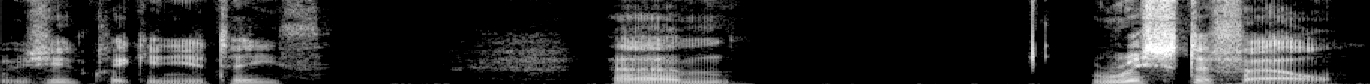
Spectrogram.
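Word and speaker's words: rijsttafel: Ristafel, says Jimmy, Rijstafel, is an Indonesian meal with a silent J in it.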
